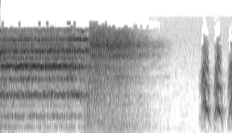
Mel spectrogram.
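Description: A sustained harmonic tone fades into a washy, decaying noise, followed by a brief silence and then a dog barking three quick times in a row, loud.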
